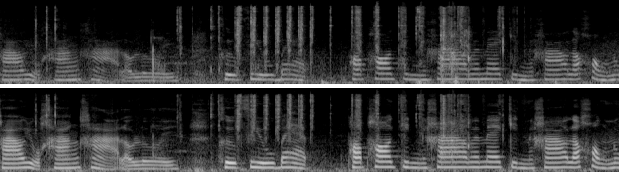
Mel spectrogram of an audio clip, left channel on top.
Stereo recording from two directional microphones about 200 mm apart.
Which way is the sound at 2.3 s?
25° left (ahead or behind).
